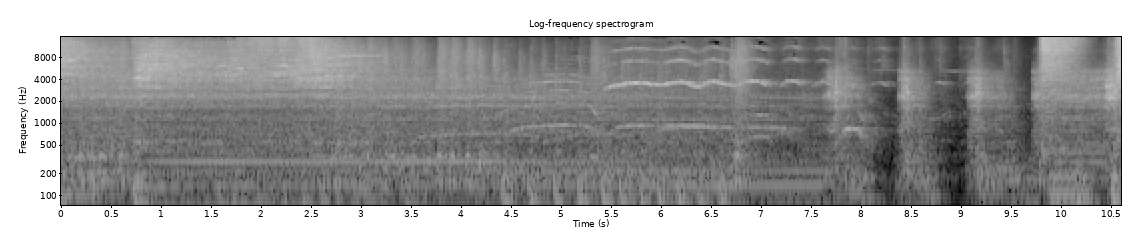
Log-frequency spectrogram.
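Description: Live rock band playing an instrumental passage: distorted electric guitar, bass and drum kit, with a bending, wavering guitar note about halfway through. Near the end the band plays a few sharp stop hits with brief gaps between them.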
